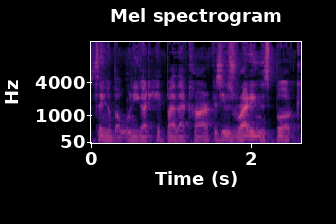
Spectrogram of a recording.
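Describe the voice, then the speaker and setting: A man's fairly low voice carries fairly even intonation. There is audible room echo. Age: 40s. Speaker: podcast co-host. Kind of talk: casual chat.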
